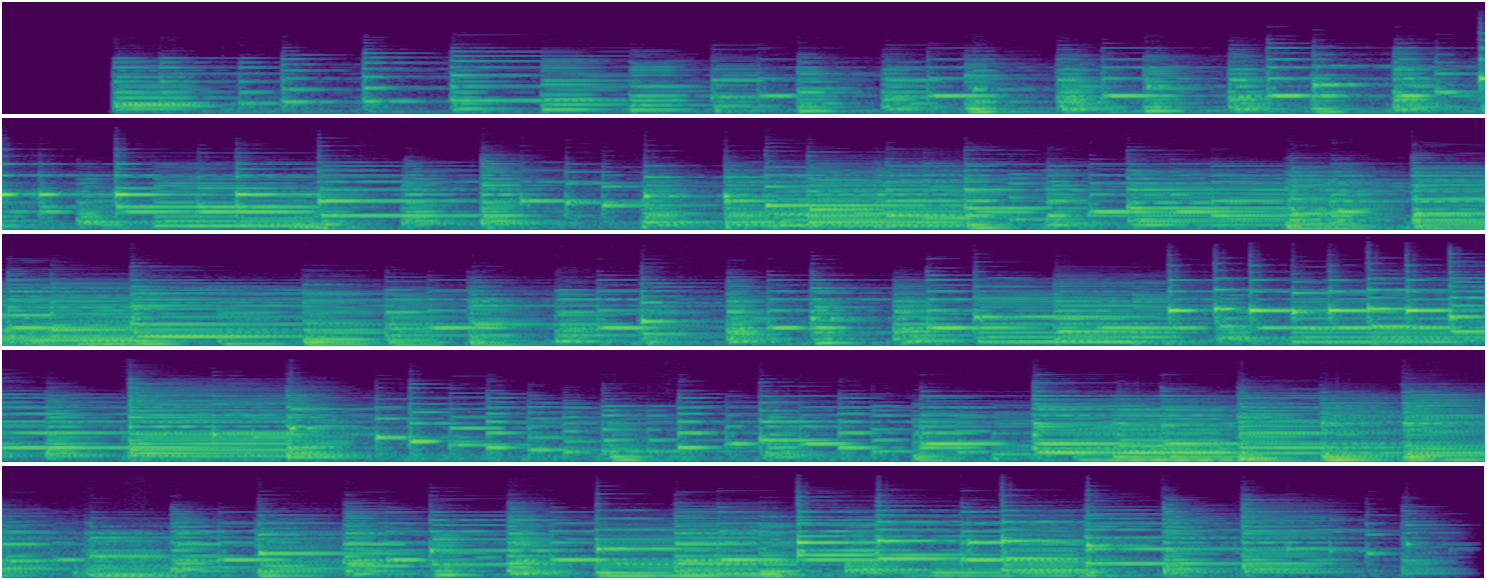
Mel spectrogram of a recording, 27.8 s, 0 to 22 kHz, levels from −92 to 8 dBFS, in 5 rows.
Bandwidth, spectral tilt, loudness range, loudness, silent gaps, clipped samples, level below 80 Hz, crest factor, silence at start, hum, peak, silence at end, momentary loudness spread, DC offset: 8.4 kHz; -8 dB/octave; 6 LU; -18 LUFS; none; under 0.1%; -40 dBFS; 16 dB; 0.4 s; none; -2 dBFS; 0.15 s; 10 LU; under 0.1%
